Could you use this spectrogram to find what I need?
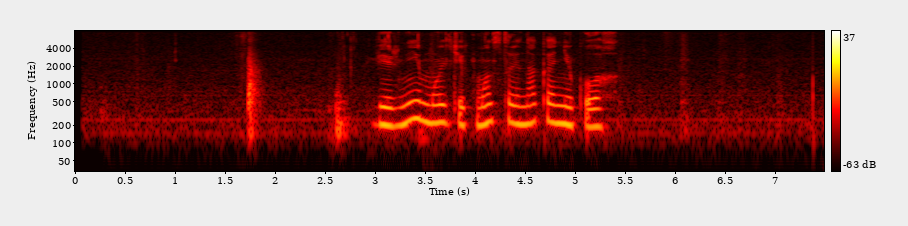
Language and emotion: Russian, neutral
